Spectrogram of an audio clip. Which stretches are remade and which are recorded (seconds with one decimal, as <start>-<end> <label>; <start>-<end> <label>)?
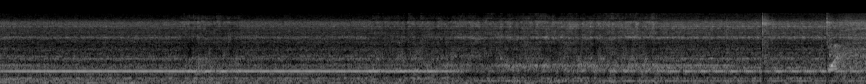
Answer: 0.0-1.8 recorded; 1.8-2.4 remade; 2.4-3.7 recorded; 3.7-6.6 remade; 6.6-8.7 recorded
